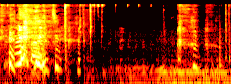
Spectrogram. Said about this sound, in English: Okay, oh god, everyone so here, listen to my car.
